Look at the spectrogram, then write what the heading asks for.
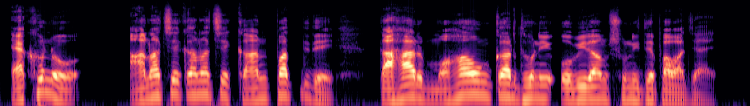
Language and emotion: Bengali, neutral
